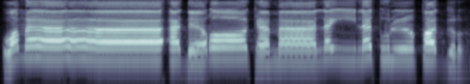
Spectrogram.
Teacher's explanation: وقف کی صورت میں را کو پر کریں گے اور را کو ساکن کر کے را پر ہی آواز اور سانس کو ختم کریں گے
